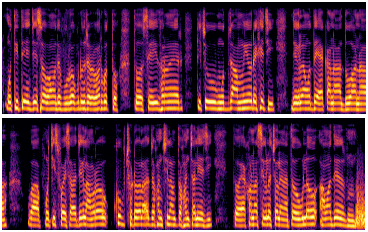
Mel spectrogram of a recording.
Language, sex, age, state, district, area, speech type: Bengali, male, 18-30, West Bengal, Jhargram, rural, spontaneous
